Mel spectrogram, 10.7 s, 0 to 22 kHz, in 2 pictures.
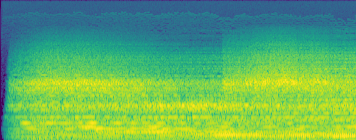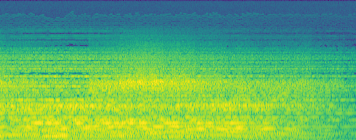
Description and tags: Layered pads for your sampler.Ambient, lounge, downbeat, electronica, chillout.Tempo aprox :90 bpm
electronica, lounge, sampler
